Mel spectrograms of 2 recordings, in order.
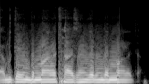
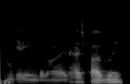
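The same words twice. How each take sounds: First: Very loud, repeated blurt; loud, low-pitched chant; demonetized alarm. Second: Quick, soft aside; hushed, hurried admission; offhand afterthought. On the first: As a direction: blast it out right on the mic. Panicked joke about losing money. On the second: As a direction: drop the volume and rattle it off. Drops back after loud repeats. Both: Real, not acted.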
